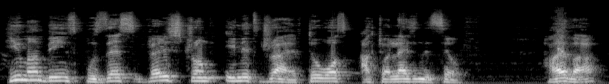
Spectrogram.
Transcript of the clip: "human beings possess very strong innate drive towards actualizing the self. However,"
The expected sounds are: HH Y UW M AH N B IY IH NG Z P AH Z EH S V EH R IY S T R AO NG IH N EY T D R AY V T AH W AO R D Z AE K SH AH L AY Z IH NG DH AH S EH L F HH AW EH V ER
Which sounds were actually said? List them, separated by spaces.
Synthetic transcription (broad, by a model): HH Y UW M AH N B IY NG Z P AH Z EH S V EH R IY S T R AO NG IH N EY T D R AY V T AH W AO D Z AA K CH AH L AY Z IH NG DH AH S EH L F HH AW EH V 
